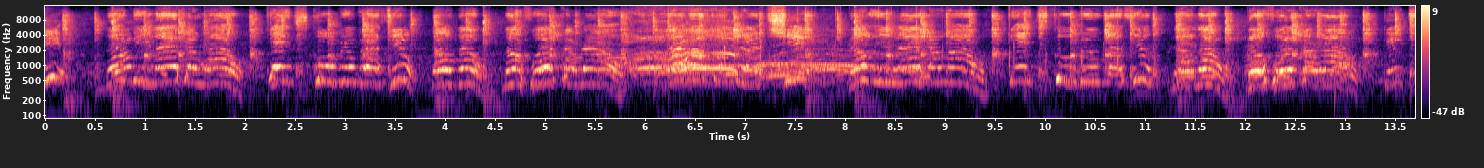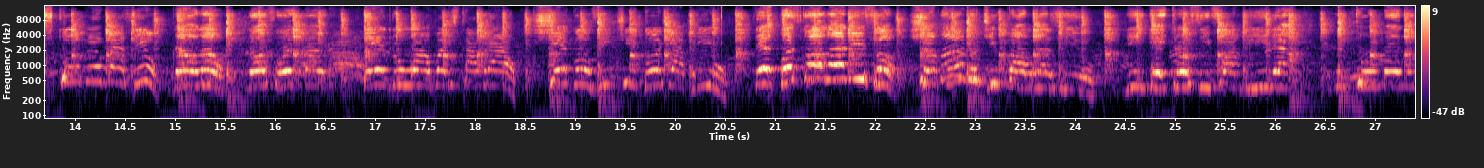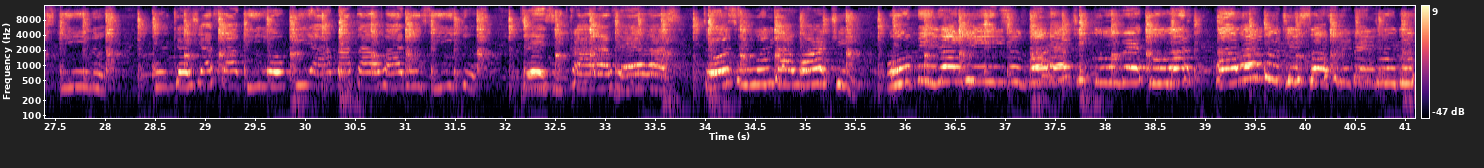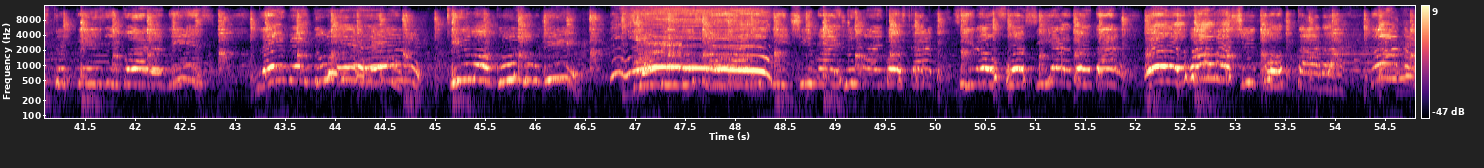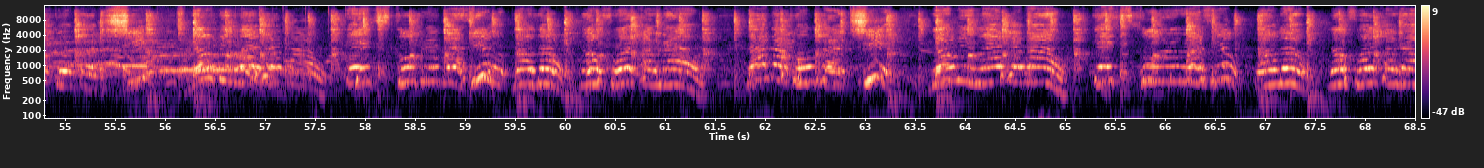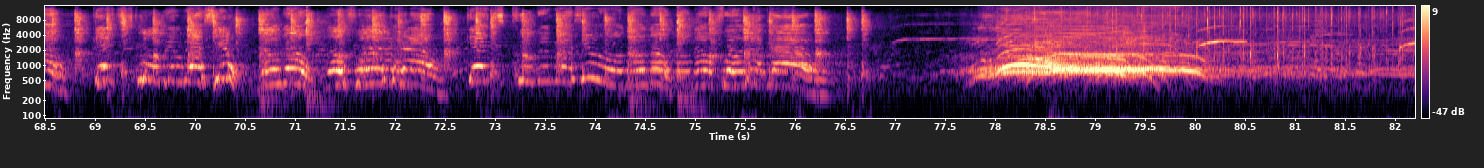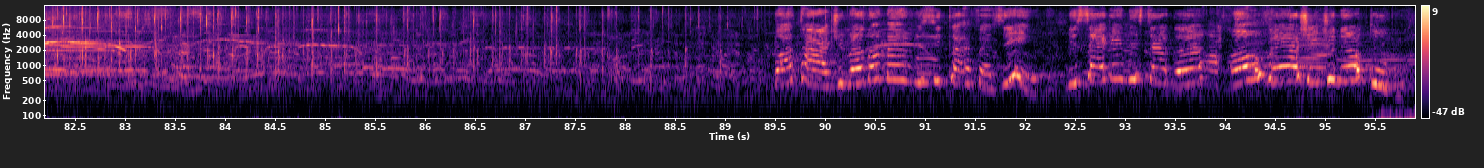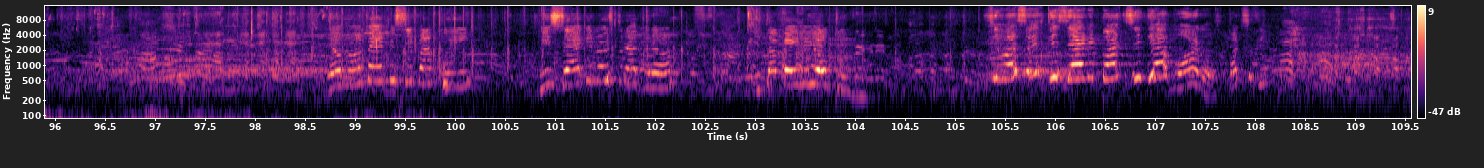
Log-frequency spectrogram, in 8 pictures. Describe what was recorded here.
Gravação de campo da paisagem sonora do show de crianças (Mc Maqueen e Mc Cafezinho) durante a manifestação intitulada "Ato da Jornada Lula Livre". Feito com o gravador Tascam DR40, em um ambiente aberto, não controlável, com dezenas de pessoas.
